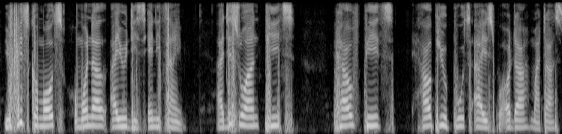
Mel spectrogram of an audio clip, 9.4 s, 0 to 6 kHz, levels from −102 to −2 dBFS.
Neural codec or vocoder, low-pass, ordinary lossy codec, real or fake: none; 5.4 kHz; none; real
